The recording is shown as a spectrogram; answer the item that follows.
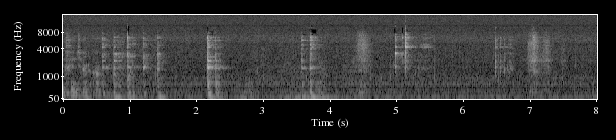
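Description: Spoons clinking against ceramic coffee mugs while stirring in creamer: a quick run of light clinks in the first second and a half, then single clinks every second or so.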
